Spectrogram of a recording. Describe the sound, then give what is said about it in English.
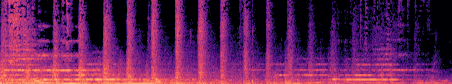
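Steady rhythmic clacking of a passenger train setting off along the rails, the beats evenly spaced and fairly loud, with sustained tonal hums layered over them throughout. “Looks like we're off.”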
